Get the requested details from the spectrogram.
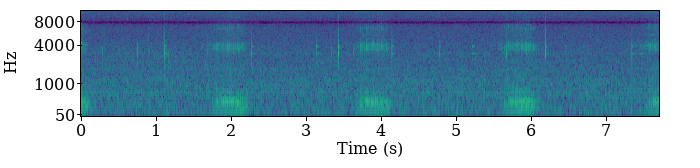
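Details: Soft buzzing snores about every two seconds, four in the clip, with faint clicks between, from a sleeping foster brother keeping another awake; snoring.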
